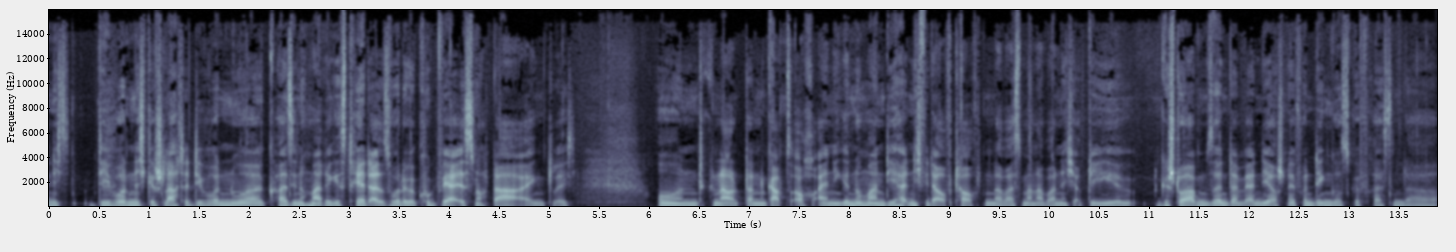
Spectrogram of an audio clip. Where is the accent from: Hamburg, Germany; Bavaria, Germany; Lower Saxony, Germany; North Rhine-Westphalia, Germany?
Lower Saxony, Germany; Emsland; moved away as an adult; also born or lived in near Oldenburg; now in Bremen, Germany; Also ich bin in der Nähe von Oldenburg geboren und dann im Emsland aufgewachsen, in einem kleinen Dorf.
